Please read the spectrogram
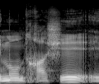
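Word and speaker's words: Montrachet: Écrivez Mont Rachet et prononcez Mont Rachet comme le Mont Chauve, le Mont Pelé.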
